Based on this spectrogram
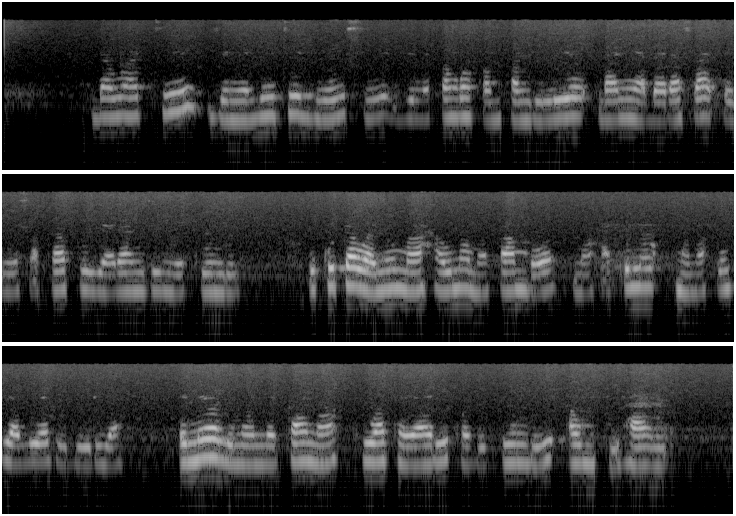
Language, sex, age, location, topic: Swahili, female, 25-35, Nairobi, education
